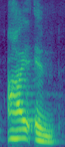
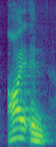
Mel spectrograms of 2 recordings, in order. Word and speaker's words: iron: not iron it is I in it is I in R is totally silent here you don't have to make the sound of r i in it is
